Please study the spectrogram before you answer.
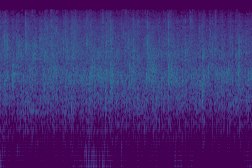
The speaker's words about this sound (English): And so uh, one of those guys, he couldn't be with us today and he normally plays, is Brad Dorsey. I uh, would give Brad a hand.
